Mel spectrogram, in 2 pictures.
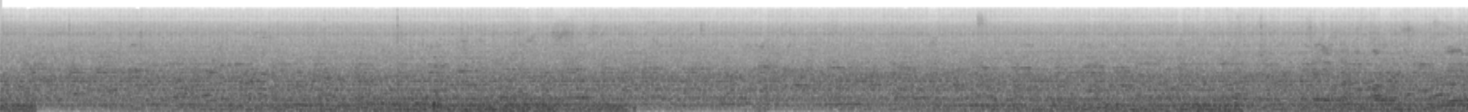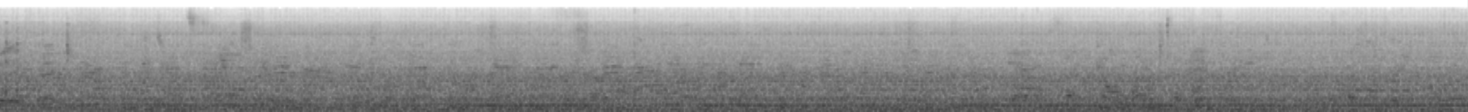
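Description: Water splashes against a moving hull.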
